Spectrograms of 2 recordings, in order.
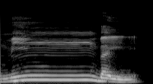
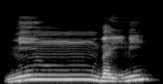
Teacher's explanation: Min bayni, without observing idhar or even idgham here, and also reminding ourselves that this nun has to be changed to a subtle mim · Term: al-iqlab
